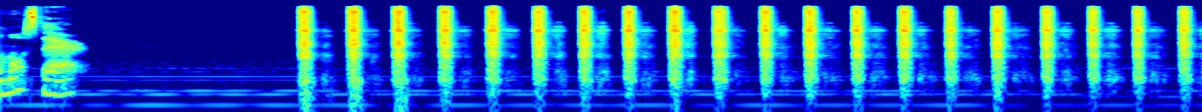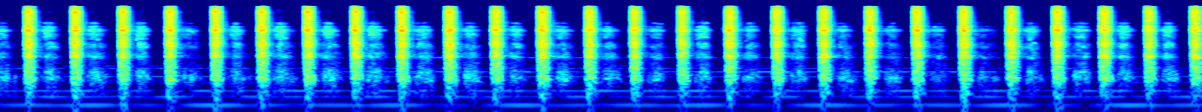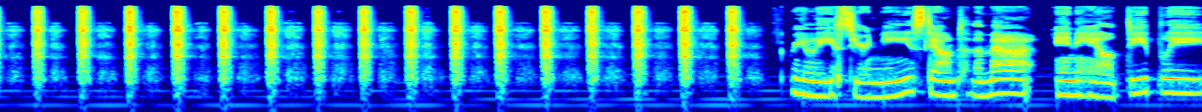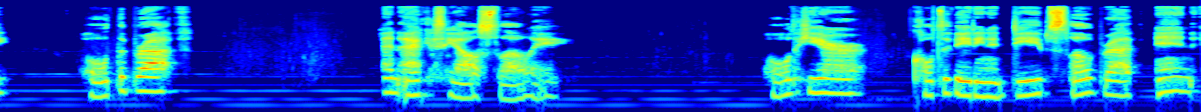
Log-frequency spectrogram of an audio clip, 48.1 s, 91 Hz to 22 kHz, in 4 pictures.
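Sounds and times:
rapid forceful nasal exhalations: 3.0 - 31.8.

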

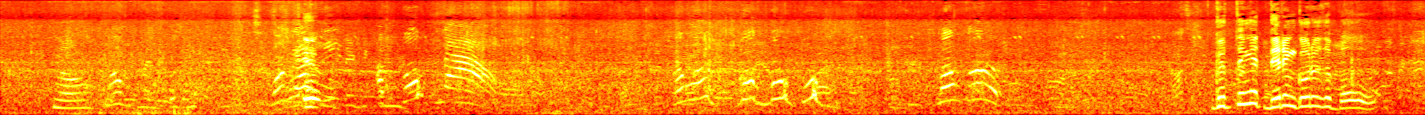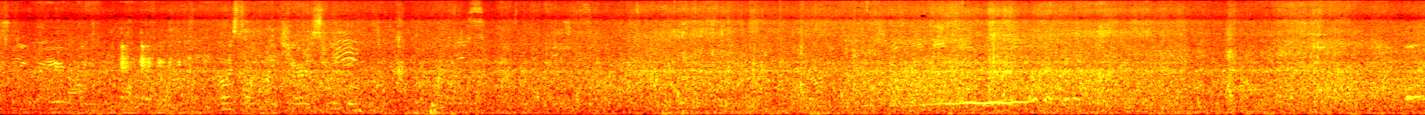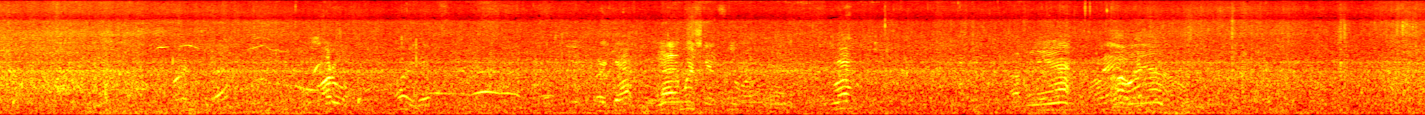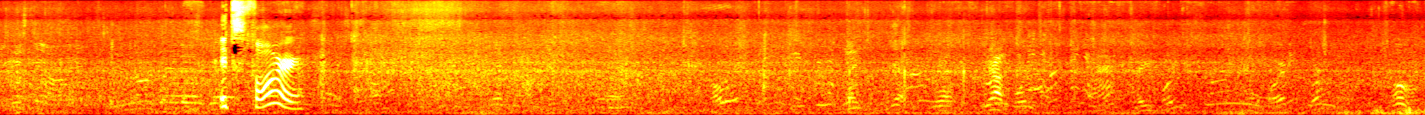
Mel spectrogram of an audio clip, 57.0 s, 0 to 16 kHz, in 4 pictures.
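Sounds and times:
faint distant voices: 0.0 - 57.0
open water ambience: 0.0 - 57.0
wind: 0.0 - 57.0
wind noise on microphone: 56.0 - 57.0.

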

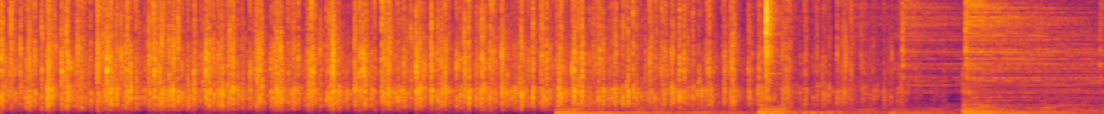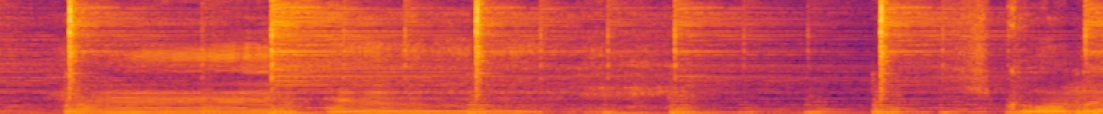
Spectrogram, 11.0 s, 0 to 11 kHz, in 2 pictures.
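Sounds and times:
audience applause: 0.0 - 4.7
live band playing: 2.8 - 11.0.

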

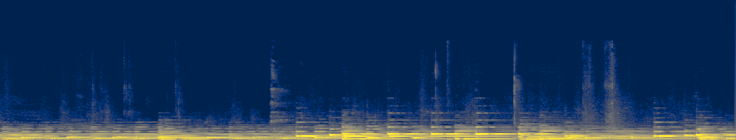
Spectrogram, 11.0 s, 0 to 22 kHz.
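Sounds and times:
slow piano piece: 0.0 - 11.0.

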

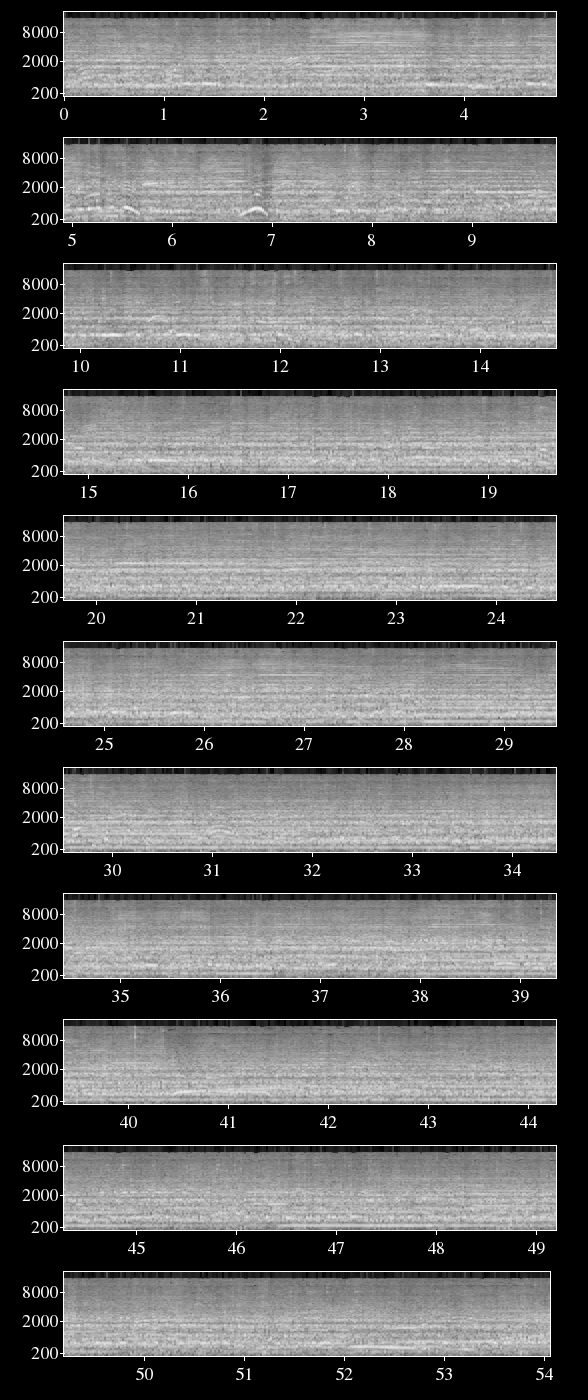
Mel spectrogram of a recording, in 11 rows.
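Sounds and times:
hubbub of many voices: 0.0 - 54.0.

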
